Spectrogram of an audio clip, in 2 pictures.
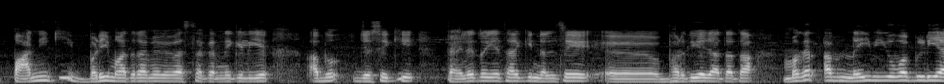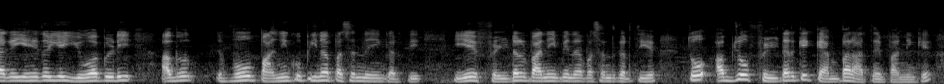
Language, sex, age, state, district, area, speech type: Hindi, male, 18-30, Madhya Pradesh, Bhopal, urban, spontaneous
